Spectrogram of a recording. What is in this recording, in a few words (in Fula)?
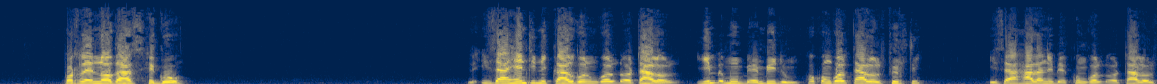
pulaar fulacunda, drama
